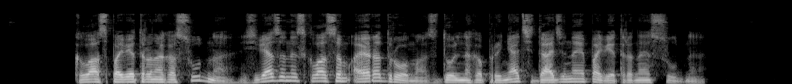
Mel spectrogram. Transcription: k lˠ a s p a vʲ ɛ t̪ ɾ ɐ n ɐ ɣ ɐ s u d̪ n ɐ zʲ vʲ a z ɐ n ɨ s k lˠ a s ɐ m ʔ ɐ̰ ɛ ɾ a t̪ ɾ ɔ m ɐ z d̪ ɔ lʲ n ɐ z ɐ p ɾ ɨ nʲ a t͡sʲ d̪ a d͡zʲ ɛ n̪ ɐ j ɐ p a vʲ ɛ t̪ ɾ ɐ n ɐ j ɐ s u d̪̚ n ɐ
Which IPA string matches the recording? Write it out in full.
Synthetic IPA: k lˠ a s p a vʲ ɛ t̪ ɾ ɐ n ɐ ɣ ɐ s u d̪ n ɐ zʲ vʲ a z ɐ n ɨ s k lˠ a s ɐ m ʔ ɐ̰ ɛ ɾ a d̪ ɾ ɔ m ɐ z d̪ ɔ lʲ n ɐ ɣ ɐ p ɾ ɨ nʲ a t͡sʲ d̪ a d͡zʲ ɛ n̪ ɐ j ɐ p a vʲ ɛ t̪ ɾ ɐ n ɐ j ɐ s u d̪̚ n ɐ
